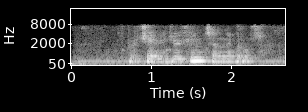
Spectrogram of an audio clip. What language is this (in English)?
Russian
